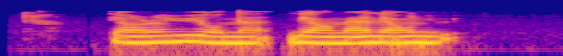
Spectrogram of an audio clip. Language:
Chinese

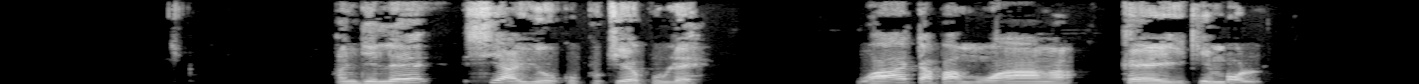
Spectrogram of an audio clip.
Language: Yangben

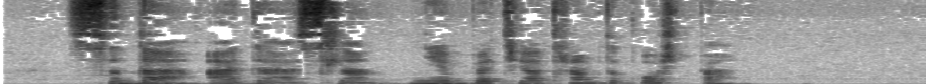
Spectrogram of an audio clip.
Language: Adyghe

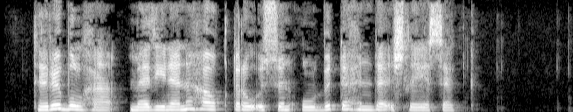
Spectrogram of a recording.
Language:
Bashkir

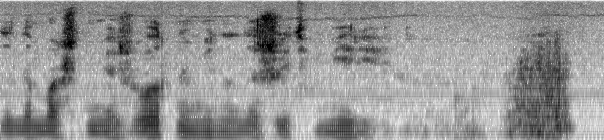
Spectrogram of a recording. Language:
Russian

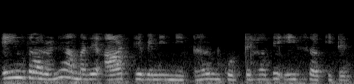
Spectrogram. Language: Bangla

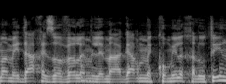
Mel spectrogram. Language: Hebrew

